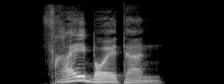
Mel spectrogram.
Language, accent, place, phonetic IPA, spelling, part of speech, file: German, Germany, Berlin, [ˈfʁaɪ̯ˌbɔɪ̯tɐn], Freibeutern, noun, De-Freibeutern.ogg
- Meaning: dative plural of Freibeuter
